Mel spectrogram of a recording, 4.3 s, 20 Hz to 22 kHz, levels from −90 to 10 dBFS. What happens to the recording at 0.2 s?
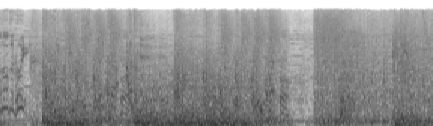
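At 0.2 s the audio has a wrong sample rate, and this lasts throughout the clip. The samples play back twice as fast as intended, with no conversion. Everything runs at double speed and sits a full octave, 12 semitones, higher. This fits audio recorded at 24 kHz being played at 48 kHz.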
